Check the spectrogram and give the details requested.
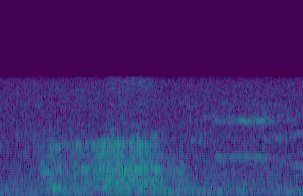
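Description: A single low, rattling breath sound swelling and fading over a couple of seconds, typical of a snore on a quiet background.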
